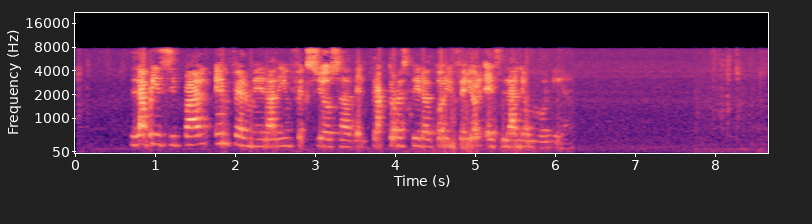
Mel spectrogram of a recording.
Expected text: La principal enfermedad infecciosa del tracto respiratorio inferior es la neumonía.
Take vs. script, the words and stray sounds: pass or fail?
pass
